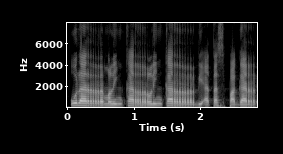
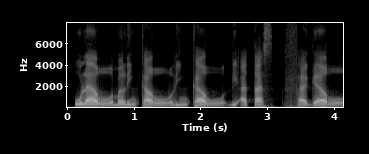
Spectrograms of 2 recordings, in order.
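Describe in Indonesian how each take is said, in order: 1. Bunyi r digetarkan dengan banyak getaran. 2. Bunyi r digetarkan dengan sedikit getaran. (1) "Kalau getaran huruf R kan banyak memang" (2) "Huruf ro itu dia getarannya sedikit"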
